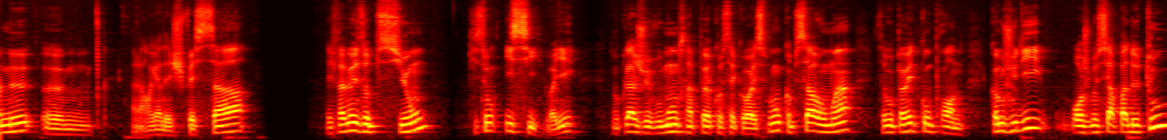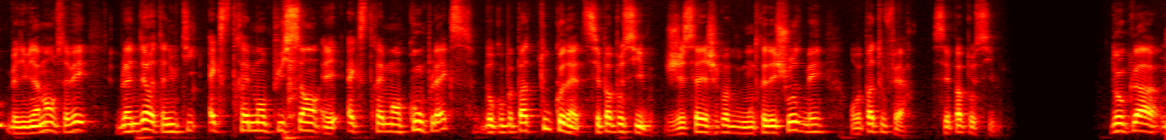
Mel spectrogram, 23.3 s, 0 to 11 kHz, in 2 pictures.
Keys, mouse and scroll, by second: 1.2 Tab, 2.2 a, 2.9-23.3 right drag.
